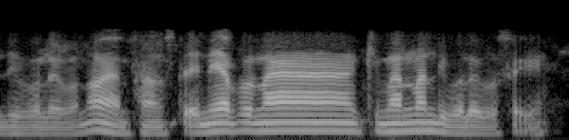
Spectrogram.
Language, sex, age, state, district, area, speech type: Assamese, male, 30-45, Assam, Jorhat, rural, conversation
